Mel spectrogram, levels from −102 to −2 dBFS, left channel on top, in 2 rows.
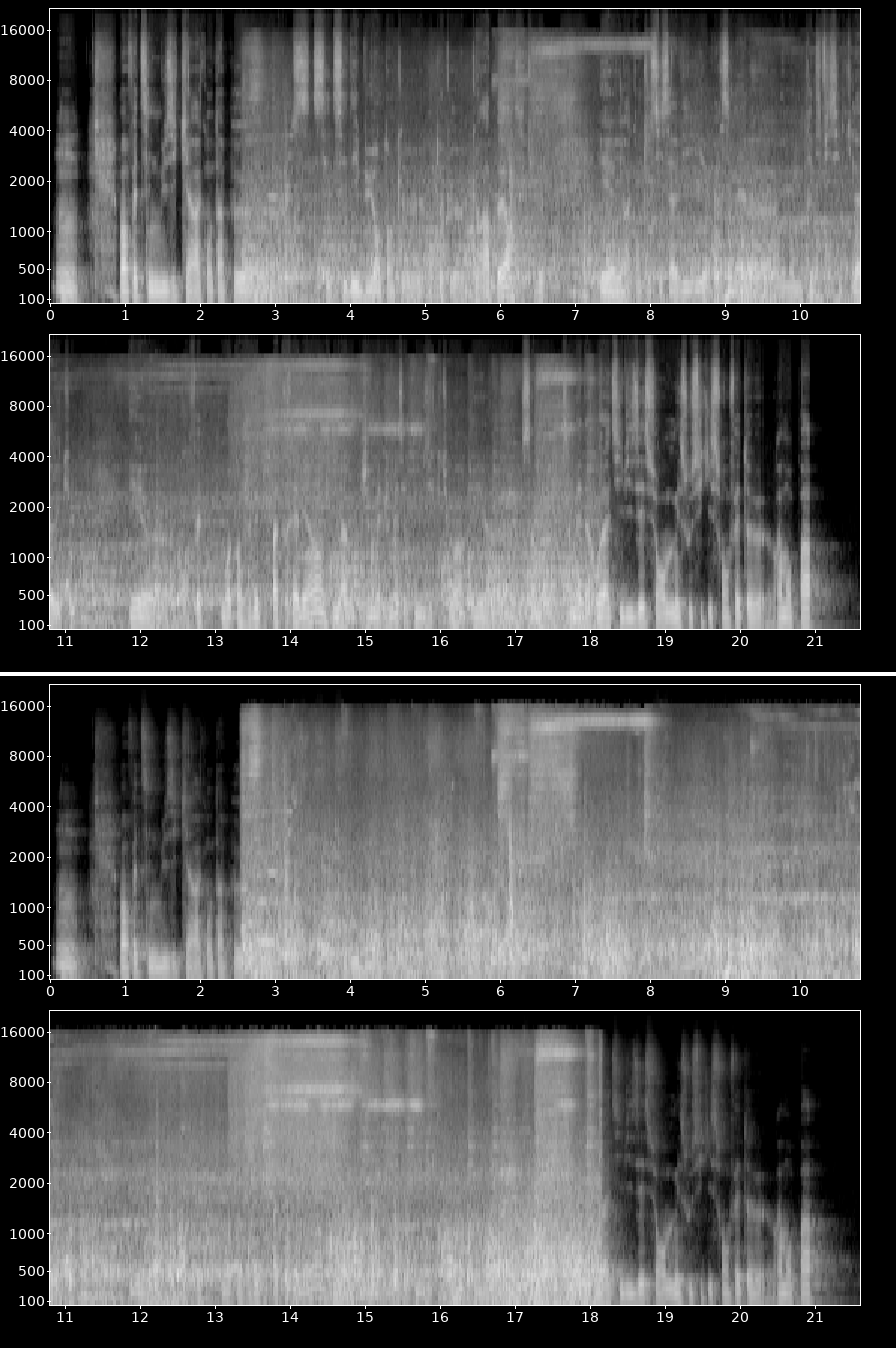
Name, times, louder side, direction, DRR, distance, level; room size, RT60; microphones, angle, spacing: voice 1, 0.1-11.2 11.9-20.9, left 7 dB, 75° left, 0.3 m, -25 dB
sound 1, 2.5-18.2, right 5 dB, 70° right, 0.6 m, -24 dB
10.5 x 8.5 x 7.3 m
head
